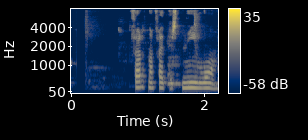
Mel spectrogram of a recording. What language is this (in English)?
Icelandic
